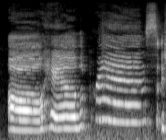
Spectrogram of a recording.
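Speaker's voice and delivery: very loud, very slow, high, booming cackle. Sophie leers back at Tedros in front of the villain army, cackling. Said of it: "she cackled".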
